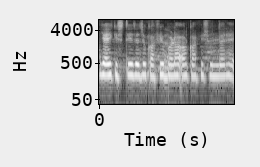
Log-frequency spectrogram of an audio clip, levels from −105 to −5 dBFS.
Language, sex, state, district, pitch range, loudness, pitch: Hindi, female, Jharkhand, Deoghar, 225-240 Hz, -17 LUFS, 235 Hz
